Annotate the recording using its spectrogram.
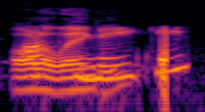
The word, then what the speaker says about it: Ottolenghi: Ottolenghi.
